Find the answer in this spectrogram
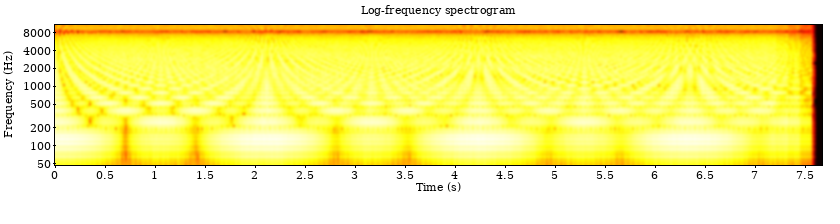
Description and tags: Detuned sawtooth waves
detuned, saw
